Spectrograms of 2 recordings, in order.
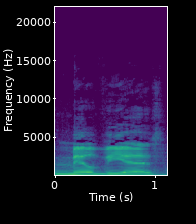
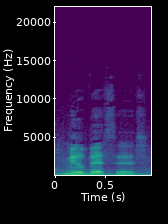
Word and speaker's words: Mil Veces: I hope I'm saying that right, y'all. I looked it up in my Spanish dictionary so I could actually know how to say it. Mil Vies. Mil Vies. Mil Veces. Mil Veces. I was saying it wrong.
